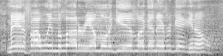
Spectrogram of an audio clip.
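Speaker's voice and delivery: put-on Texas accent. A preacher repeating what people tell him, in Texas accent. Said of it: "they talk in that kind of an accent".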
